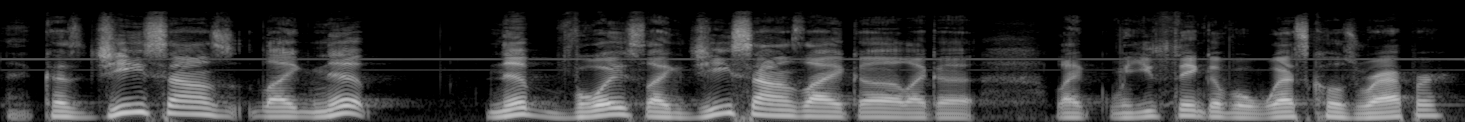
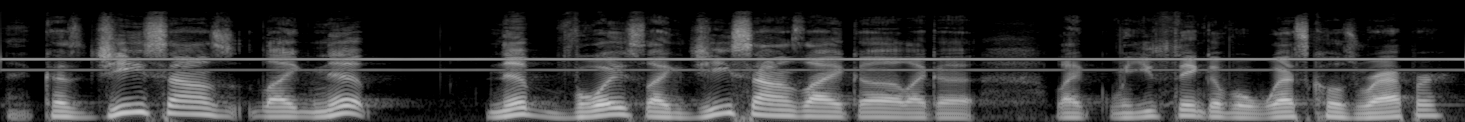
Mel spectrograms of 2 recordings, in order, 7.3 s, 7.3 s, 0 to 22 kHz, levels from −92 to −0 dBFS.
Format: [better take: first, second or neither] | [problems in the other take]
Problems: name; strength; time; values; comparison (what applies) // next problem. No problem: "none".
first | high-pitched whine; loud; throughout; 3.5 kHz, 7 dB below the speech; faint in the first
